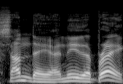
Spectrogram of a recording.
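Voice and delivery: put-on comic voice with a Yiddish-inflected accent.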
